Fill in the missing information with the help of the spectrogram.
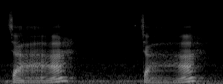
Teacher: it's not ha ja, it's ja, ja, a rising tone.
